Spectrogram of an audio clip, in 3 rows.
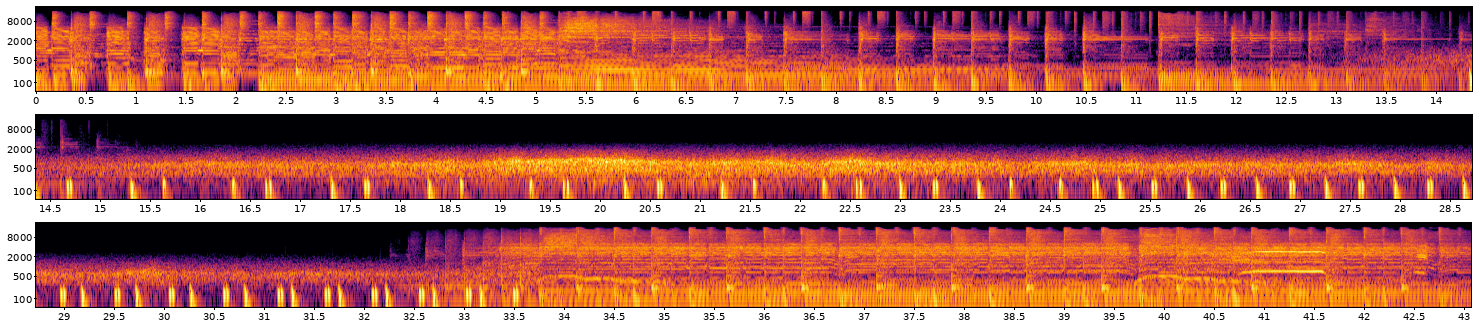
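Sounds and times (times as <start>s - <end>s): rock background music: 0.0s - 15.3s, 32.3s - 43.0s
fast heartbeat thumps: 8.6s - 35.5s
muffled hum: 12.3s - 33.8s.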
